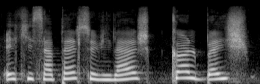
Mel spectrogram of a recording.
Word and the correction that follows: Kolbsheim: Ah non, voilà, j'ai raté mon coup. Je ne vais pas le refaire. Hein. – Kolbsheim. – Kolbsheim, qui s'écrit K-O-L-B-S-H-E-I-M, qui se trouve en Alsace, et qu'on va inviter nos amis auditeurs à aller aussi découvrir.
